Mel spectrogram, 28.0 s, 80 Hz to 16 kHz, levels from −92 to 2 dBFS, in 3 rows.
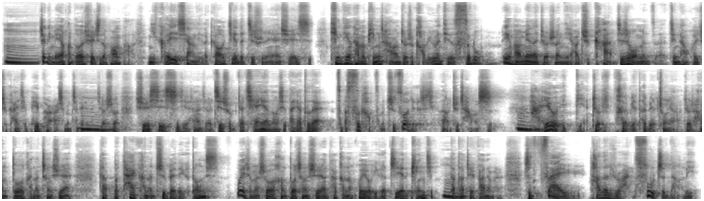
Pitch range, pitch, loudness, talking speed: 95-140 Hz, 105 Hz, -18 LUFS, 400 characters per minute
